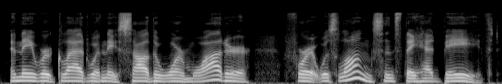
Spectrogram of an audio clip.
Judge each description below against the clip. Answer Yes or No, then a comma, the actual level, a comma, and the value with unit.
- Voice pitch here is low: No, medium, 155 Hz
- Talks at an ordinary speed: No, fast, 215 wpm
